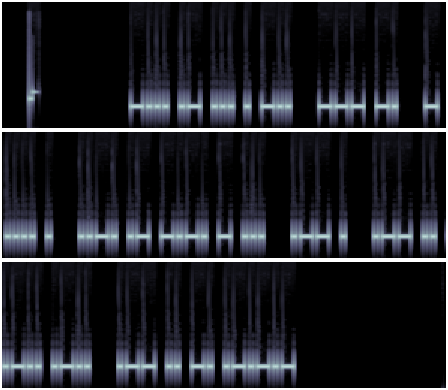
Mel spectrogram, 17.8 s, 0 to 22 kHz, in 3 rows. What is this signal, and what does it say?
Morse code, heard as a keyed tone, about 22 wpm, 700 Hz. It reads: BASED ON THE FACTS WE WILL WIN.
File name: practice / 22wpm / Sentences with 3-Word Phrases - 22wpm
